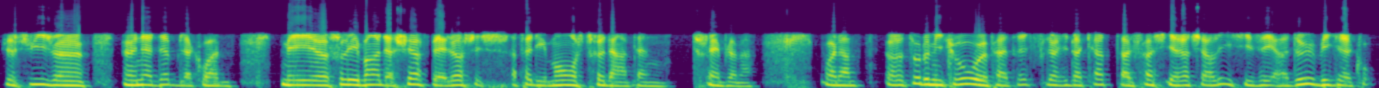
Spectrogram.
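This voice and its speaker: A man with a Quebec French accent and a high voice talks casually on amateur radio. He goes along in short, hesitant phrases. The recording is somewhat dull, and he sounds set back from the microphone. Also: normal speed. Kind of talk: casual ham radio chat. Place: speaking at own radio station. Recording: muffled, distant from the mic.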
